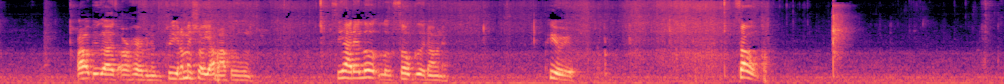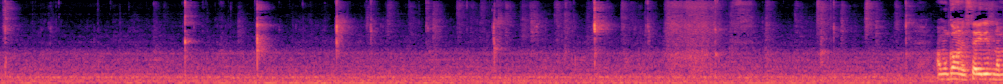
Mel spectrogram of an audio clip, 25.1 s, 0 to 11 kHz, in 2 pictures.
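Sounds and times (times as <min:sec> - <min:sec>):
mouth clicks and smacks chewing: 0:16.6 - 0:18.0, 0:19.9 - 0:20.8.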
